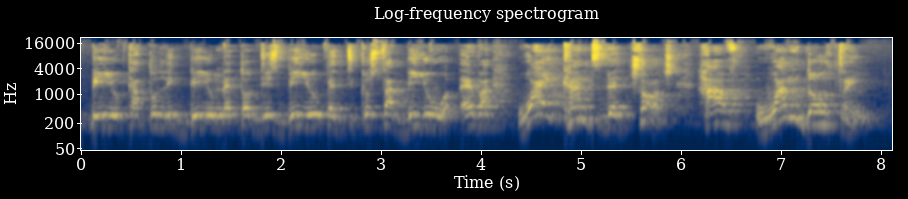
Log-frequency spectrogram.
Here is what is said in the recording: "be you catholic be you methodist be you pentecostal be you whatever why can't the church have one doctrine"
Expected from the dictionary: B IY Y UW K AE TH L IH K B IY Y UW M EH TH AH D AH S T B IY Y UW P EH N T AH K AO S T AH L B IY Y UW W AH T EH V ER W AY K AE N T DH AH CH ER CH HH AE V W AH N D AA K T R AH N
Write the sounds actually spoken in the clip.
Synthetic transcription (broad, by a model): B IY Y UW K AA T L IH K B IY Y UW M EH T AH D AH S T B IY Y UW P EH N T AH K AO S T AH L B IY Y UW W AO T EH V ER W AY K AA N T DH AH CH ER CH HH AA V W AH N D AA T R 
